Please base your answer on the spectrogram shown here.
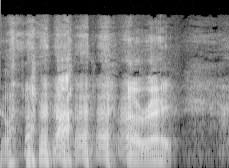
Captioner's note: both laughing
